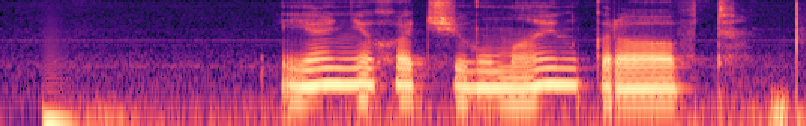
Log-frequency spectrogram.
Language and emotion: Russian, sad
